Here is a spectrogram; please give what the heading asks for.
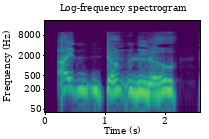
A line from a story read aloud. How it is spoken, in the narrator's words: Nestor sobs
